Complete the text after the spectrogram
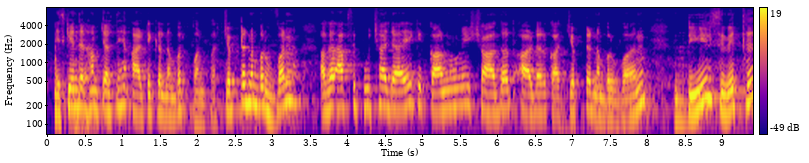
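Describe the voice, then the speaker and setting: Male law lecturer, mellow voice, dull lo-fi recording, repeats points and checks understanding. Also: on the high side. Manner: mixes English legal phrases into explanations. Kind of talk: exam prep lecture.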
